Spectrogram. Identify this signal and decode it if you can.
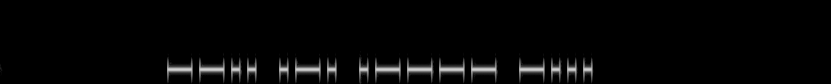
Morse code, heard as a keyed tone, about 15 wpm, 700 Hz. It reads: ZR1B
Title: DXCC-100 Call Signs - 4 Characters - Repeated 2x - 15wpm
